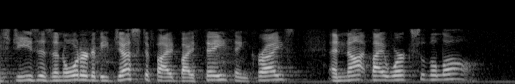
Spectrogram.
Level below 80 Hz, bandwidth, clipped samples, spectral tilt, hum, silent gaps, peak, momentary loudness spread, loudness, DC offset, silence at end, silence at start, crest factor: -62 dBFS; 5.6 kHz; under 0.1%; -2.5 dB/octave; none; none; -4 dBFS; 8 LU; -22 LUFS; under 0.1%; 0.45 s; 0 s; 20 dB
